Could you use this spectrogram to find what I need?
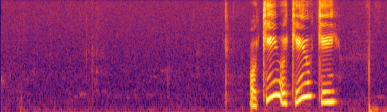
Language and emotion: Russian, positive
